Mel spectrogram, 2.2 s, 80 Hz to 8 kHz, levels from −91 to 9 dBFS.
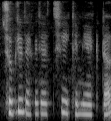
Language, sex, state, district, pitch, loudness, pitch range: Bengali, female, West Bengal, Jhargram, 260 Hz, -27 LUFS, 250-280 Hz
